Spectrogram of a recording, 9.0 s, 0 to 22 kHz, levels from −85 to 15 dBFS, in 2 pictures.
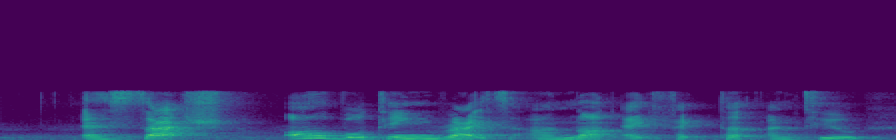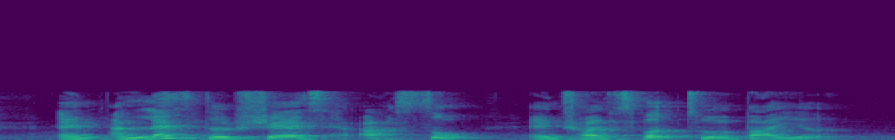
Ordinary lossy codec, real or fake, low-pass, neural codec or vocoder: none; real; none; none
